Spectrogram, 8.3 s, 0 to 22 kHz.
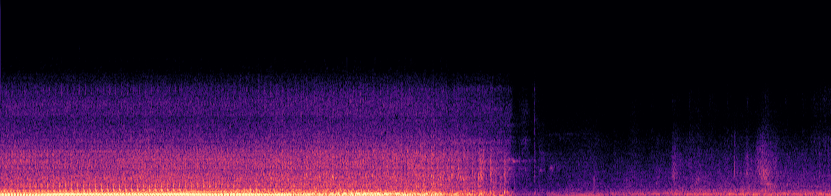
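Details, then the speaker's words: Turbocharged project car first started after almost 10 years, with straight header exhaust, 1000cc injectors and no mass airflow sensor fitted: loud raw high idle, then revs sag and it dies after about five seconds. Owner suspects the missing MAF sensor; cause unconfirmed. "anytime you started it it would start up it would rev up and it would hold idle for a little while like up in the high RPMs and then it would just slowly dissipate down and then it would just fall on its face"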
